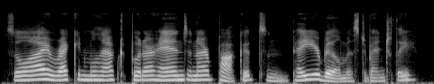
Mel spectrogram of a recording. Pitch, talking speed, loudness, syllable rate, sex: 195 Hz, 250 wpm, -16 LUFS, 5.1 syllables/s, female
